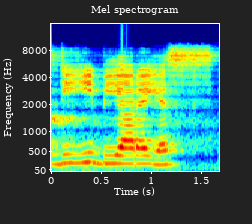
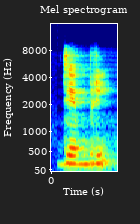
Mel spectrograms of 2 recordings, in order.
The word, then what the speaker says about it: debris: people from uh this d e b r i s, that is debris. Debris. Okay, you have the letter s there, but it is debris.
